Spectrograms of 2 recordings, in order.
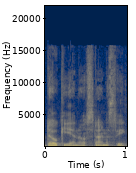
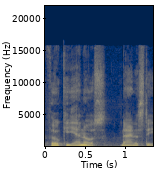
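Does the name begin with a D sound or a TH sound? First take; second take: D sound; TH sound. First: The name begins with a D sound. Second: The name begins with a TH sound. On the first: The speaker calls it wrong. "not the Dokienos dynasty" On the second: The speaker calls it right. "the D here should make the T H sound"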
